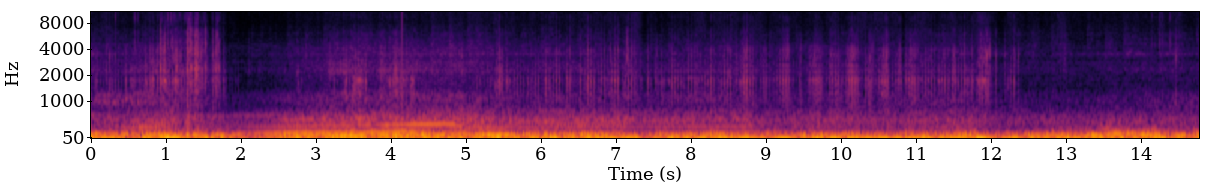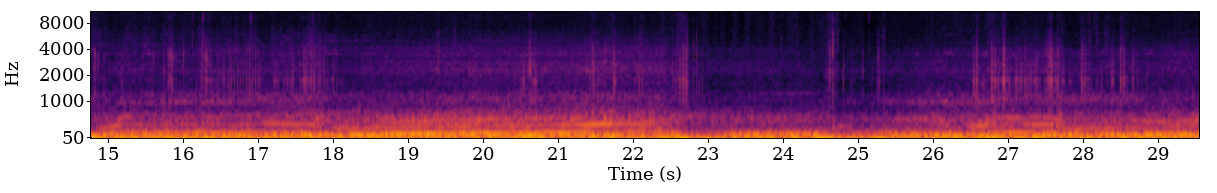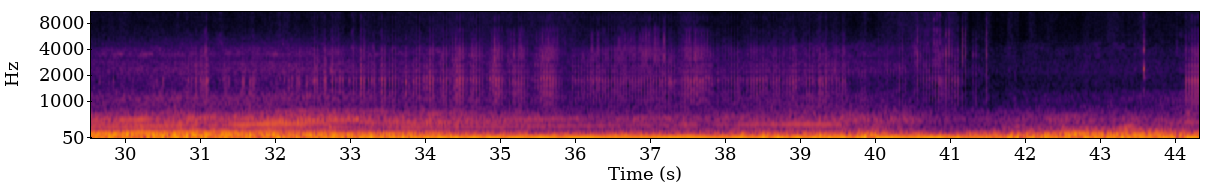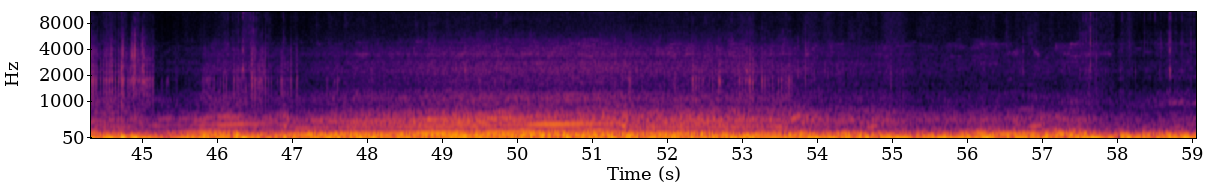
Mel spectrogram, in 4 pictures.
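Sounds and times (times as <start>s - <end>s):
car engine accelerating: 0.0s - 59.0s
road and tyre rumble: 0.0s - 59.0s.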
